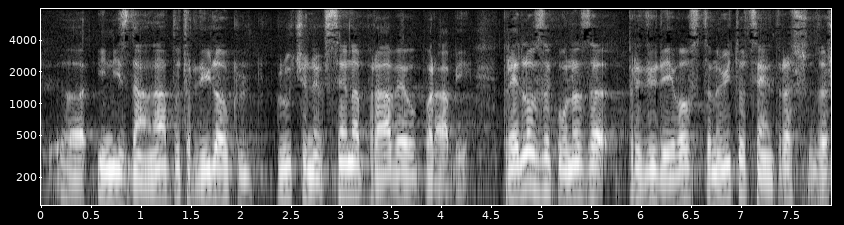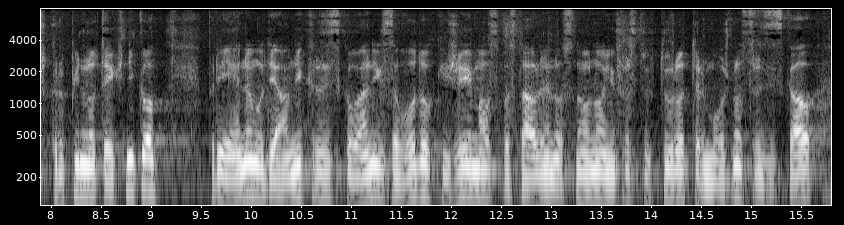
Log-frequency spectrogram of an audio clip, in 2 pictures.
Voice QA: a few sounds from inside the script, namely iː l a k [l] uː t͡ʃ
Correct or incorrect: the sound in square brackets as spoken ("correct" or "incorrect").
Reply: correct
